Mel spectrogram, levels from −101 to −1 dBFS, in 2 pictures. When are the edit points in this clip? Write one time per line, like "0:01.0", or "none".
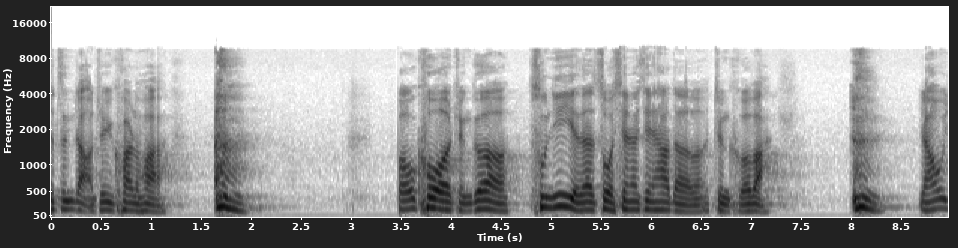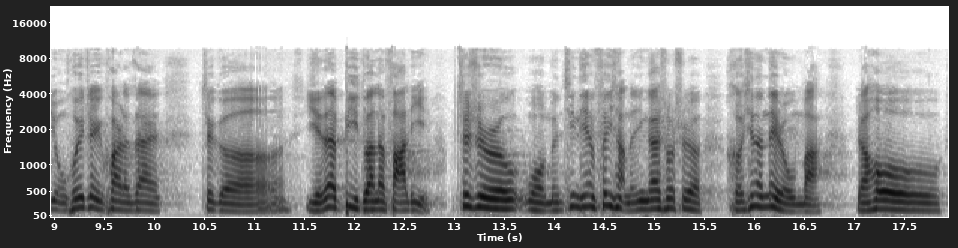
0:12.9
